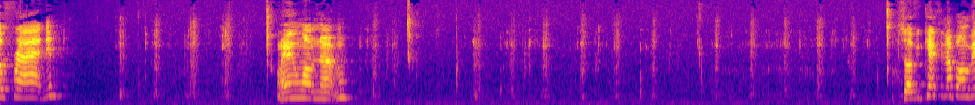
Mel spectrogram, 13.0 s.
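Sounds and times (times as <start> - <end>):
faint chewing: 1.5 - 3.7, 4.7 - 12.0.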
